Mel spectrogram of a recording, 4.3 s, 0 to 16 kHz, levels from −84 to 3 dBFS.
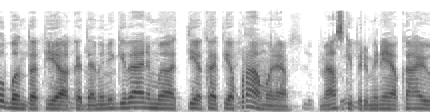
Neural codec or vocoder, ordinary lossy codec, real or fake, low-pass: none; AAC, 48 kbps; real; 10.8 kHz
